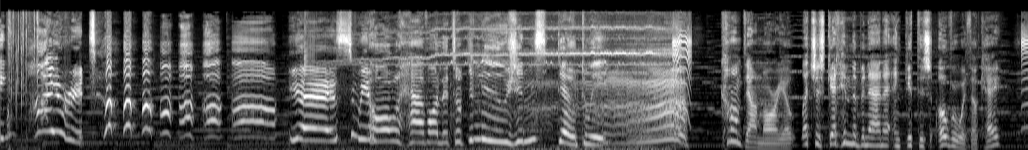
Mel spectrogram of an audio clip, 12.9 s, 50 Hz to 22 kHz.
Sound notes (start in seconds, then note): 1.2 laughing; 2.1 kettle whistling; 8.5 squeaky toy sounds; 12.7 squeaky toy sounds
